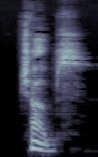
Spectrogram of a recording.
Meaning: 1. plural of chub 2. Term of address for a fat person
- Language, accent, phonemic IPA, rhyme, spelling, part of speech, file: English, Australia, /t͡ʃʌbz/, -ʌbz, chubs, noun, En-au-chubs.ogg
